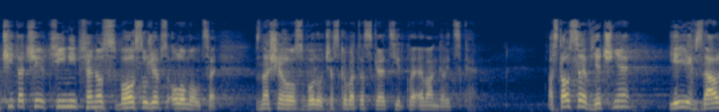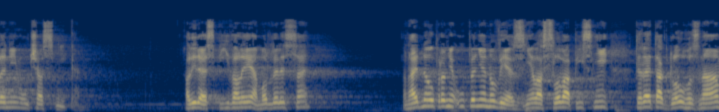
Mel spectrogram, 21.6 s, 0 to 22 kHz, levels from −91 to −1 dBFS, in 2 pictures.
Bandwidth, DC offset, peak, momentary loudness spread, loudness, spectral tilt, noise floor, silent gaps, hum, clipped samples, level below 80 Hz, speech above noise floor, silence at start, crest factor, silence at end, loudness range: 10.5 kHz; under 0.1%; -8 dBFS; 12 LU; -29 LUFS; -2 dB/octave; -74 dBFS; none; none; under 0.1%; -76 dBFS; 44 dB; 0 s; 22 dB; 0 s; 5 LU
